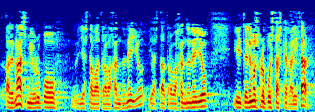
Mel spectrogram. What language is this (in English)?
Spanish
